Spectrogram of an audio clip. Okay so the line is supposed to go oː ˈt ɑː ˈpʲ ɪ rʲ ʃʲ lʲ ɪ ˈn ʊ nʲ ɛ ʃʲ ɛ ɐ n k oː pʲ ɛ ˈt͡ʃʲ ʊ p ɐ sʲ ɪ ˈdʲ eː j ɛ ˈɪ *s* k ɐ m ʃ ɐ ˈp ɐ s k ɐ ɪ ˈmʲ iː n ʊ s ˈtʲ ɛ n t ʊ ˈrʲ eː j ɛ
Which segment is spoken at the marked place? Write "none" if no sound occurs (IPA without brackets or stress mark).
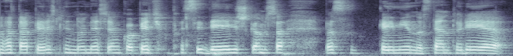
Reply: ʃ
